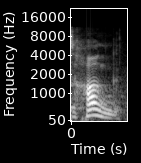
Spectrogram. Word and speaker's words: Hung: Now, this is hung.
